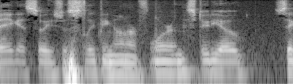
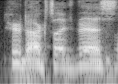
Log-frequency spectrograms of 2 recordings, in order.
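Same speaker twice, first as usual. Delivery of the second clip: higher, louder, slow Muppet-ish squeak; 6 semitones higher, 4 dB louder than usual. Retold or imitated. Host mocking the guest who talks like a Muppet. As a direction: talk like a puppet character. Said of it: "Like a Muppet".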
